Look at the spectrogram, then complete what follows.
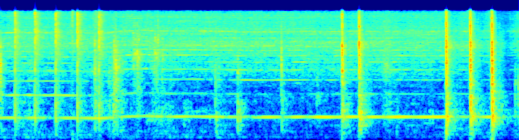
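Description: Sharp wooden taps and knocks as wardrobe panels and rails are fitted together by hand: quick light taps at first, then a few louder knocks near the end. A thin steady whine runs underneath.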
